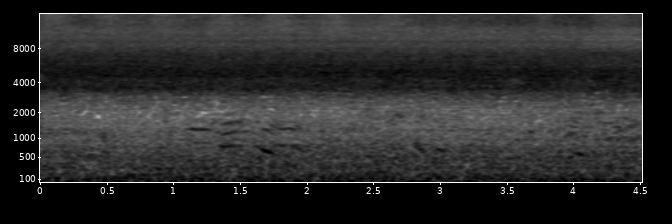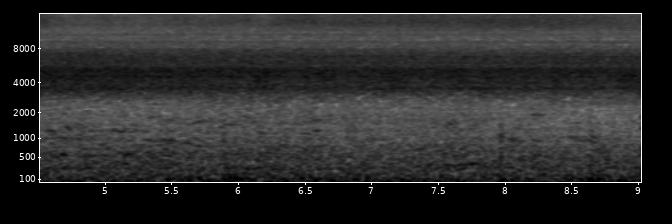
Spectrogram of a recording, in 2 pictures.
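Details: A cicada's ceaseless high shrill buzz fills a summer school playground, level and unbroken for the whole stretch, with soft low background rumble beneath.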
